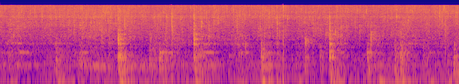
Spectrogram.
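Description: Whole spices, cinnamon among them, roast in butter in a pan as a soft, steady sizzle broken by repeated scraping stirs and small clacks of a spoon, close but fairly quiet, with no talking.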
